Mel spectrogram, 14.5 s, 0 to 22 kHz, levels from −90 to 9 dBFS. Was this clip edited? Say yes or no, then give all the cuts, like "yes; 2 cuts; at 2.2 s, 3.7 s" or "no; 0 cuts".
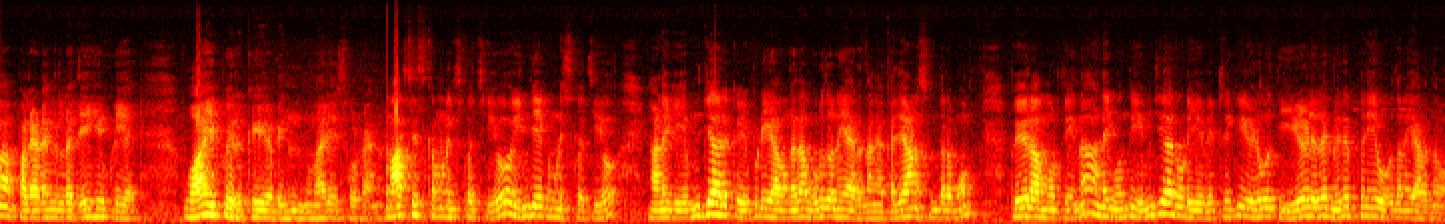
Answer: yes; 1 cut; at 3.9 s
